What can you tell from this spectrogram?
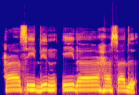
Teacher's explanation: Hasidin tidak didengungkan dan tidak disamarkan, tapi dijelaskan. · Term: izhar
